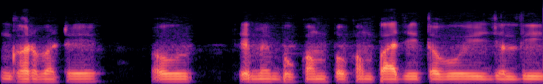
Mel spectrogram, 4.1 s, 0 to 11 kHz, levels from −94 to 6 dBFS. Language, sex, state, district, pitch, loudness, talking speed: Bhojpuri, male, Uttar Pradesh, Deoria, 105 Hz, -21 LUFS, 175 wpm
